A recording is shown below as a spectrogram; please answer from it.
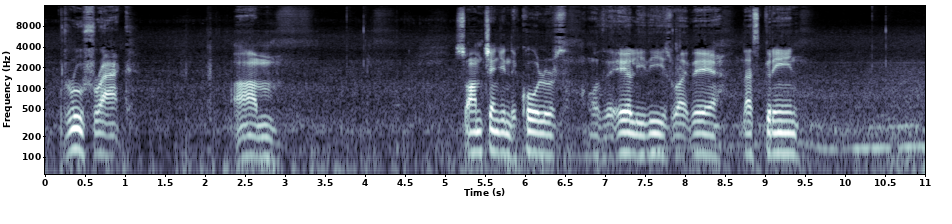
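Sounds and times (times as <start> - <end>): low rumble and hiss: 0.0 - 10.1.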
